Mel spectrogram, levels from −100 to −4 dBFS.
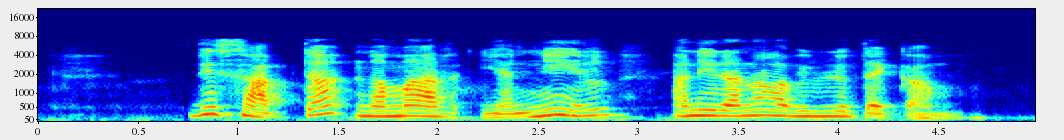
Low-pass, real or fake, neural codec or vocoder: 7.2 kHz; fake; codec, 16 kHz, 16 kbps, FreqCodec, smaller model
